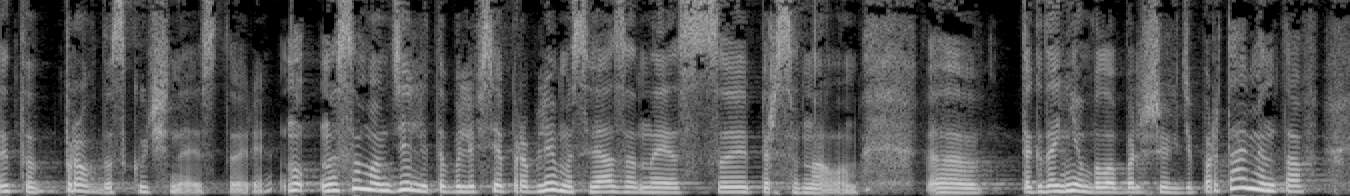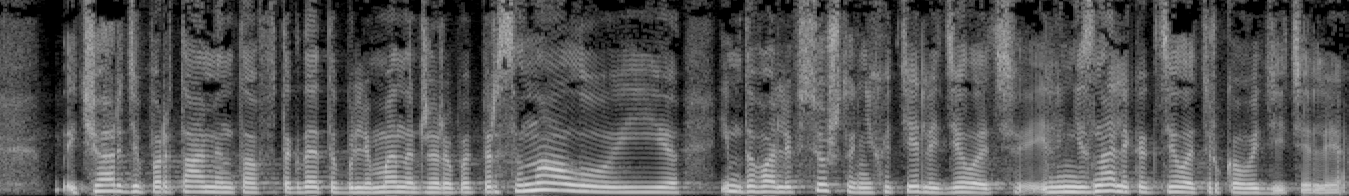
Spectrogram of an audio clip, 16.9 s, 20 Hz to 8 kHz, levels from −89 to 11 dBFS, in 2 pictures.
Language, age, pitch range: Ukrainian, 20-39, 185-220 Hz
